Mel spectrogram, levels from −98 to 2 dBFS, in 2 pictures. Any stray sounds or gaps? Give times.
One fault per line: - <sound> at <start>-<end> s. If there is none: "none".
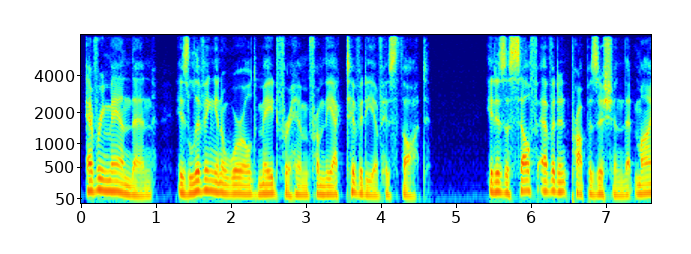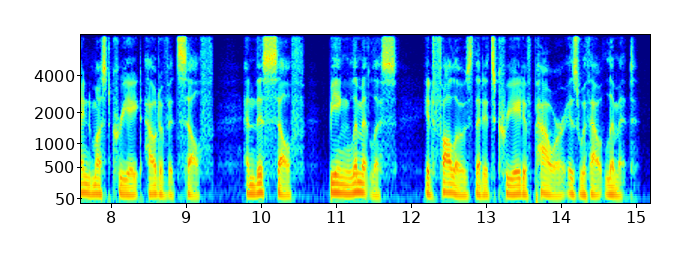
none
